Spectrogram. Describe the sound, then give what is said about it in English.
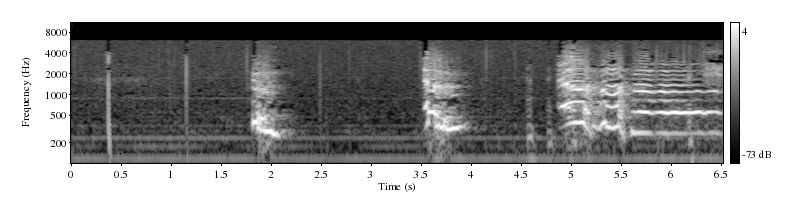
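A person imitates a dog, letting out three loud, strained barks spaced a couple of seconds apart, the last one drawn out into a howling whine, over a steady low hum. “Louder. Louder, puppy dog.”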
